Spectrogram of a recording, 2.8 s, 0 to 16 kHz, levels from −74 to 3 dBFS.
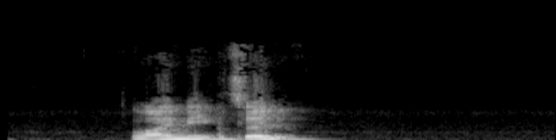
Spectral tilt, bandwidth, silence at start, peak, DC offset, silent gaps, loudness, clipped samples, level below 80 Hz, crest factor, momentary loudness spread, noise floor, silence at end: -6.5 dB/octave; 10.5 kHz; 0.65 s; -2 dBFS; under 0.1%; none; -13 LUFS; under 0.1%; -50 dBFS; 16 dB; 15 LU; -59 dBFS; 1.2 s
